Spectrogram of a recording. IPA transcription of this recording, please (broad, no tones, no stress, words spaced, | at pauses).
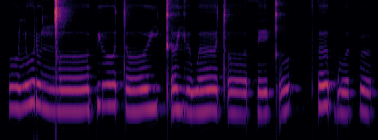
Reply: ʊlʊɾɵ ŋ͡ǀɤːpʲɤː tɤːj kʼəjɘ wəː tʼɤːθekʼʊ | pʰə ɓʊə̯k͡pɵ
